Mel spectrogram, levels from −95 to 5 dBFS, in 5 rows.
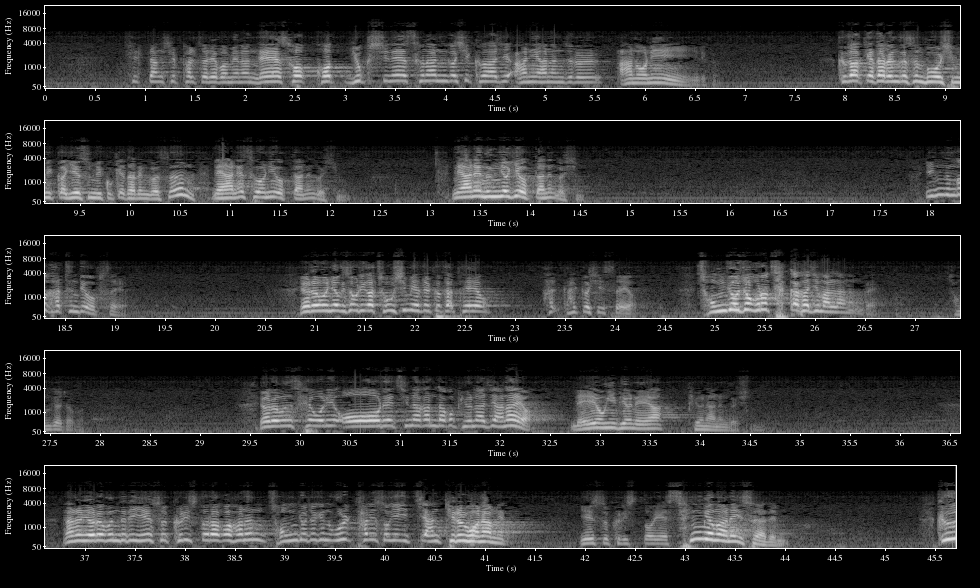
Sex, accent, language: male, native, Korean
